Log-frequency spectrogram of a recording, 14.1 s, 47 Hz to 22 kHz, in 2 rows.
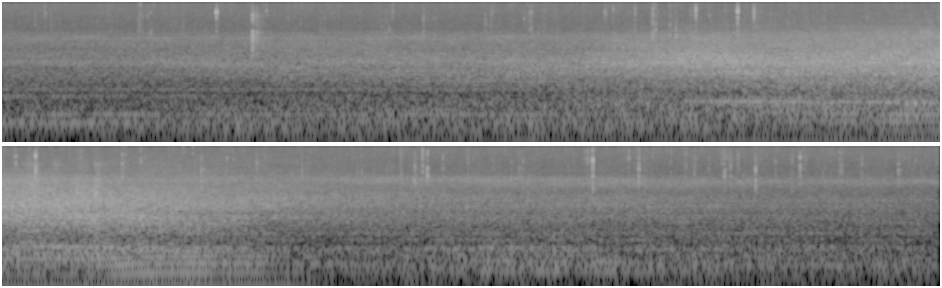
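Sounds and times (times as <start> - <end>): campfire crackling: 1.0 - 5.8, 9.7 - 14.0.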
